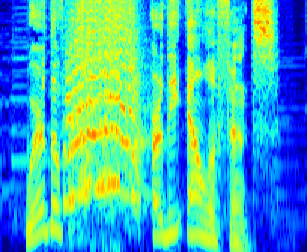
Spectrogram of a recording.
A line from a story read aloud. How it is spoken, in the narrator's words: He yelled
